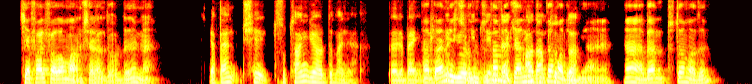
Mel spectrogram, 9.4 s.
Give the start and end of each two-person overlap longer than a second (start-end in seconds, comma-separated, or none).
5.2-7.3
